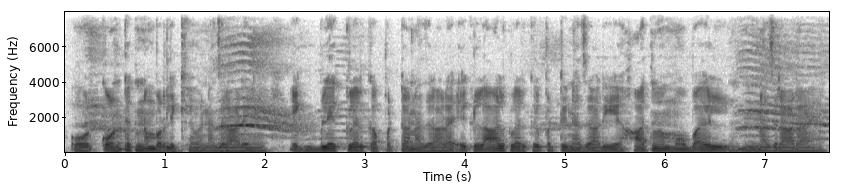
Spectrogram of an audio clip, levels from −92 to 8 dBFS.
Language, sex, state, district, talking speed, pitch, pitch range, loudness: Hindi, male, Rajasthan, Jaipur, 265 wpm, 100 Hz, 95-105 Hz, -15 LUFS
